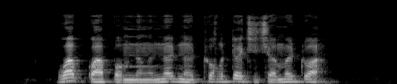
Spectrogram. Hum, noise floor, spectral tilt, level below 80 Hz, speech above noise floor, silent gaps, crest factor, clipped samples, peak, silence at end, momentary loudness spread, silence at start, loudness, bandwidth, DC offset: none; -72 dBFS; -6 dB/octave; -58 dBFS; 50 dB; none; 22 dB; under 0.1%; -2 dBFS; 0.7 s; 7 LU; 0.6 s; -23 LUFS; 11.5 kHz; under 0.1%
